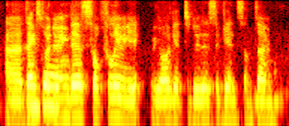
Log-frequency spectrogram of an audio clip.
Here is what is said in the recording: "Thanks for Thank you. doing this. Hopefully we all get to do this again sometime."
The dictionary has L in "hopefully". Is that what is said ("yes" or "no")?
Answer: no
